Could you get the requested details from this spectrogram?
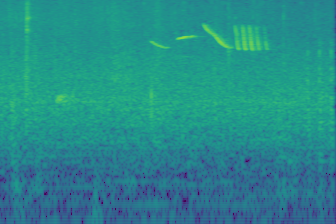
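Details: Urban rufous-collared sparrow in Uruguay gives one song after a brief quiet chirp: two thin high whistles, a falling slurred whistle, then a fast four-note trill, with traffic-like rumble throughout.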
